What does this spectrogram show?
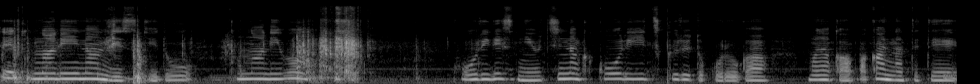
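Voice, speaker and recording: Amid noticeable background noise, a woman with a fairly high pitch and a relaxed tone speaks at a very slow pace, her pitch varying in an ordinary way. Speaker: home cook and baker. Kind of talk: casual talk to camera. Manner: relaxed, chatty.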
